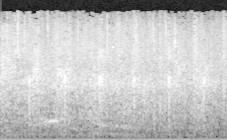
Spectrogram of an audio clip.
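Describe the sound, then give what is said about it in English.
An audience at a sermon breaks into steady applause, many hands clapping in a dense, even patter that holds at a constant moderate level for the whole stretch, with no voices over it. “You're missing a good place to clap right there, folks.”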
